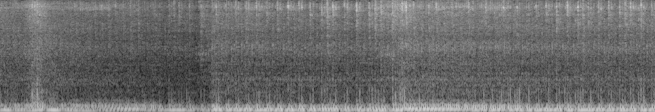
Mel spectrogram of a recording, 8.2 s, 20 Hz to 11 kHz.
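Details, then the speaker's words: 1973 VW Super Beetle 1303 air-cooled flat-four, after 15 years outside, carb idle mixture screw bottomed then backed out 2.5 turns: rough, chuffing engine running on its own with a few blips; keeps running, engine healthy. "Okay, mission accomplished. This engine is actually not trash."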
